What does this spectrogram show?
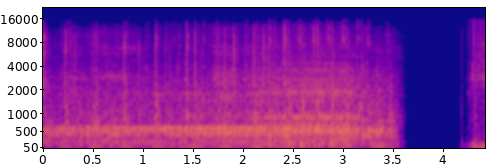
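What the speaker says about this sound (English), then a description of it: "Pity, the sewing machine needle gets stuck in the glue on the tape." A sewing machine stitches strips of adhesive tape for ornithopter wings, a loud steady mechanical whir that runs continuously for several seconds, then stops abruptly and briefly starts again near the end.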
